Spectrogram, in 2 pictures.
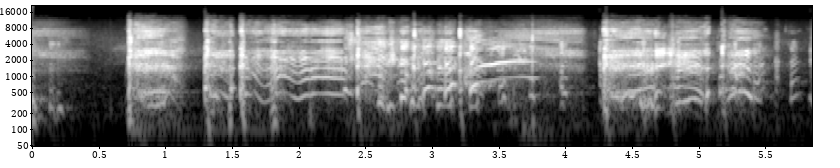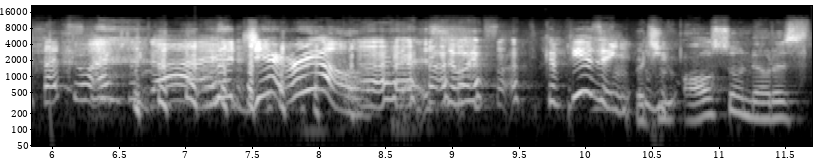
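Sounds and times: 
person coughing into a microphone: 0.0 - 3.4, 4.3 - 5.6
laughter: 2.0 - 10.7
speech: 9.4 - 11.6.

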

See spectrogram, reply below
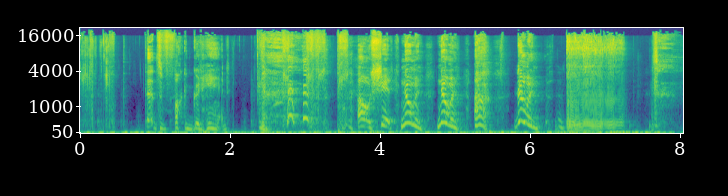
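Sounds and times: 
speech: 1.0 - 7.3
loud buzzy rumbling fart: 6.5 - 7.5.

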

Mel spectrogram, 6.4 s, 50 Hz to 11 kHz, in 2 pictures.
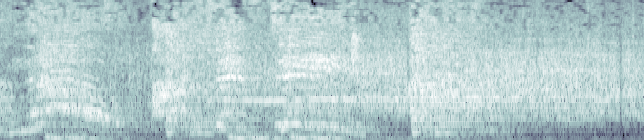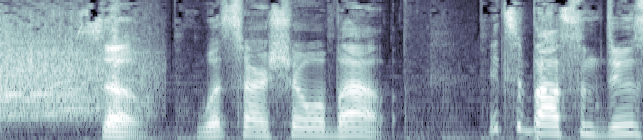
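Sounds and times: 
cartoon character scream sound effect: 0.2 - 3.7
speech: 3.7 - 6.4.

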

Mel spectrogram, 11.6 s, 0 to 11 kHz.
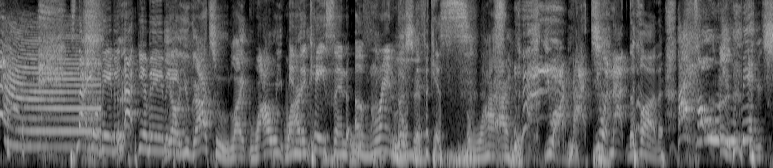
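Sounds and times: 
air horn blast: 0.0 - 1.7
laughter: 0.0 - 11.5
speech: 1.5 - 11.5.

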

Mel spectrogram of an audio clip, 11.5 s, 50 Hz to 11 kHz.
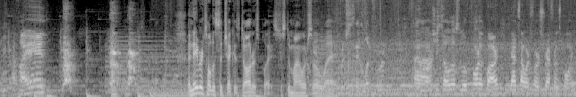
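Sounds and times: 
speech: 0.2 - 1.0, 3.7 - 11.5
dog barking: 1.2 - 2.8.

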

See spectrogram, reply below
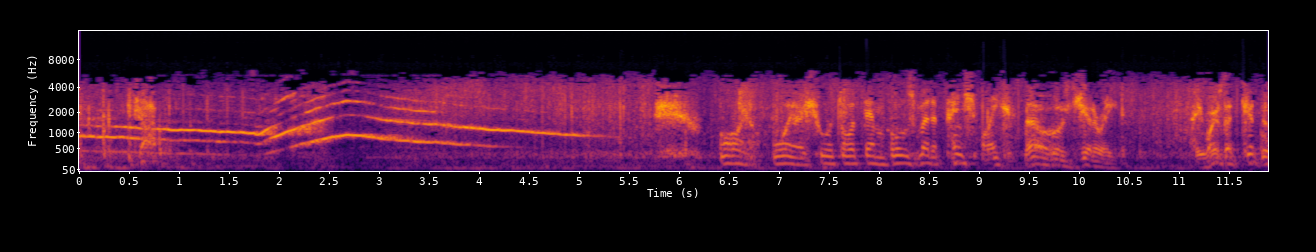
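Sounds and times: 
police car siren wailing as it passes: 0.0 - 5.6
speech: 7.2 - 10.6, 11.2 - 11.8.

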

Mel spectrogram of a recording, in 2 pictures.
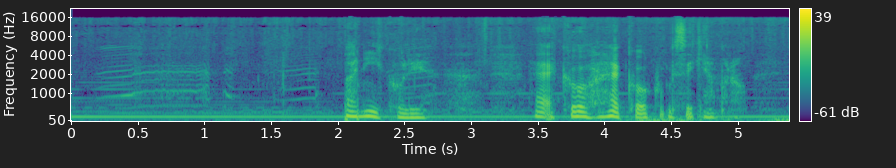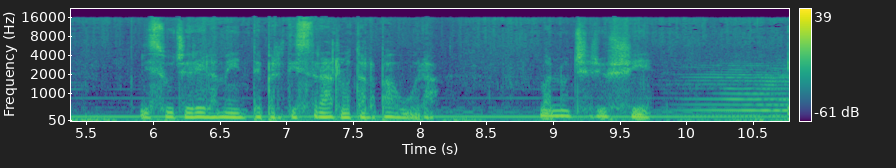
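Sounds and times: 
children crying desperately with wavering wails: 0.0 - 5.3
steady low hum: 0.0 - 10.7
speech: 2.0 - 2.8, 3.5 - 5.1, 5.9 - 8.2, 8.9 - 9.8.

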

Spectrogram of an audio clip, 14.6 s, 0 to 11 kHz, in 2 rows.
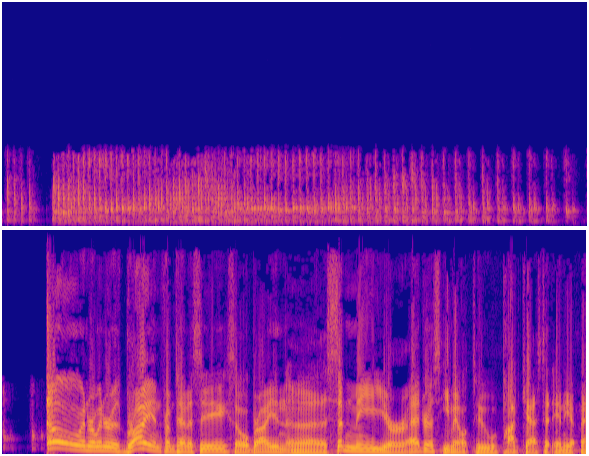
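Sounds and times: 
prize wheel spinning with ratcheting clicks: 0.0 - 8.1
speech: 8.2 - 14.6.

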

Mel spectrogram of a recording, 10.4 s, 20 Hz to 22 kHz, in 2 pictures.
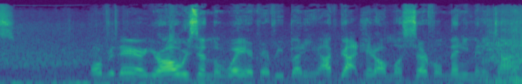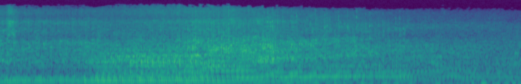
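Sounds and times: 
speech: 0.9 - 5.5
loud car engine without a muffler revving on a street in Grand Junction: 4.8 - 10.4.

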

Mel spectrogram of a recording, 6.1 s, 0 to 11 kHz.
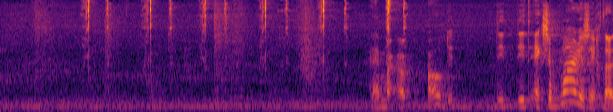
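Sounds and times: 
low steady hum: 0.0 - 6.1
pair of scissors from 1964 snipping open and shut: 0.8 - 4.1
speech: 3.7 - 6.1.

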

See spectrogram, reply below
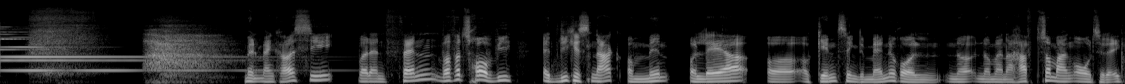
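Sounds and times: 
steady bell-like ringing tone: 0.0 - 3.8
deep breath in and long airy exhale: 0.2 - 2.5
speech: 2.4 - 11.2.

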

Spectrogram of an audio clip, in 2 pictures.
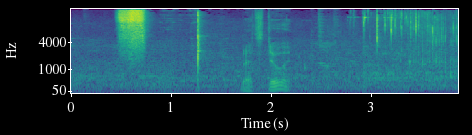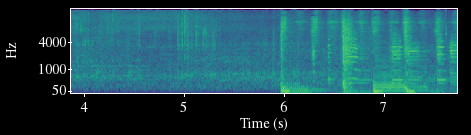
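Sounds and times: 
bright hiss of escaping gas as a bottle is opened: 0.5 - 0.8
speech: 1.7 - 2.5, 7.1 - 7.4.

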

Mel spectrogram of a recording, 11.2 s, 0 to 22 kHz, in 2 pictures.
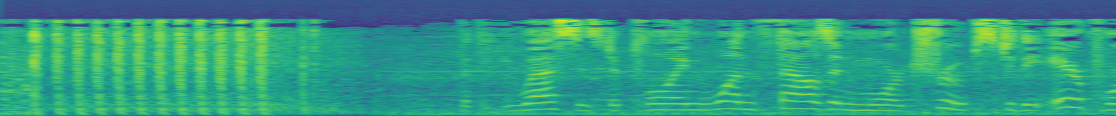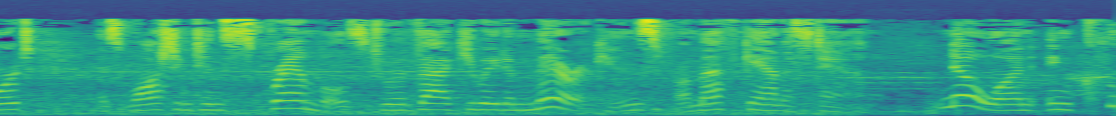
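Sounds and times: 
rapid automatic gunfire: 0.2 - 1.7
speech: 2.6 - 11.1.

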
